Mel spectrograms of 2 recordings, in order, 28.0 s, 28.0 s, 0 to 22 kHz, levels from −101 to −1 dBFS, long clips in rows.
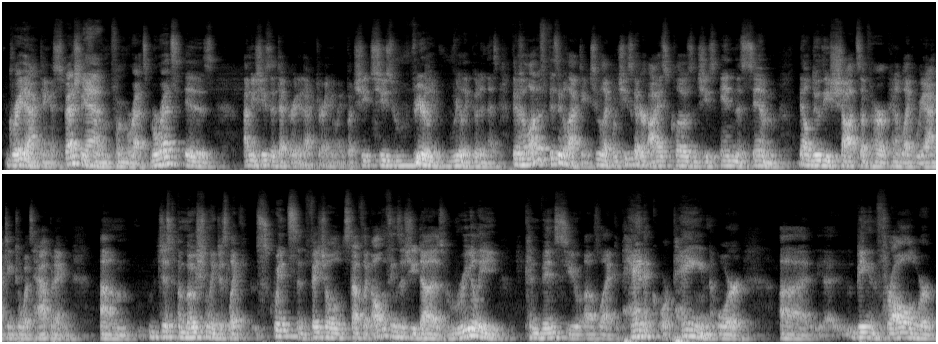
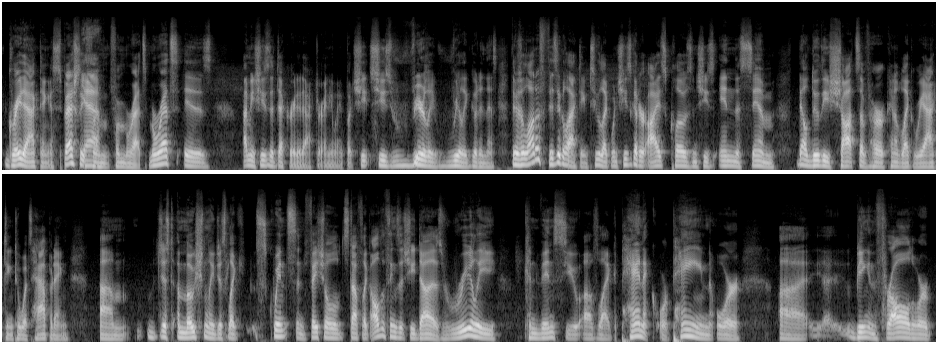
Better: second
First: off-mic speech; far // room echo; slight; dies away in 0.5 s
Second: none

